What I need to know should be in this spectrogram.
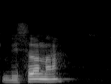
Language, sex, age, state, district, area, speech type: Assamese, male, 60+, Assam, Dhemaji, rural, read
